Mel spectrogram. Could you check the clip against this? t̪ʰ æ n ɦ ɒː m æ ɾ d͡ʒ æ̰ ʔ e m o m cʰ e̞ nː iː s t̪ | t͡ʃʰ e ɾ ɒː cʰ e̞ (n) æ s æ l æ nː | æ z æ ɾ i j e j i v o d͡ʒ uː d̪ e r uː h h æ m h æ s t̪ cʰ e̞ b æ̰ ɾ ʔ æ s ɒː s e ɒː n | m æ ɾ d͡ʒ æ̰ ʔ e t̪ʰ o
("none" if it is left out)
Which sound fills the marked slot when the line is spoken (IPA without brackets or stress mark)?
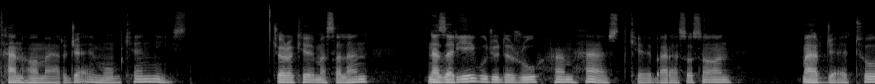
m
